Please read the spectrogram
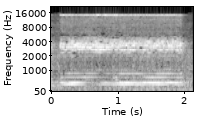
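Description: A vehicle horn sounding one long, steady blast that stops near the end.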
